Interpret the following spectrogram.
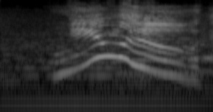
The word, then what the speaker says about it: Nilou: Nilou!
